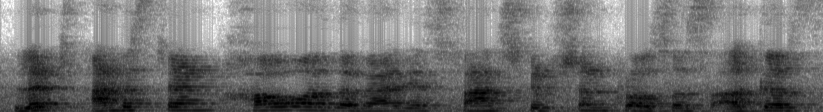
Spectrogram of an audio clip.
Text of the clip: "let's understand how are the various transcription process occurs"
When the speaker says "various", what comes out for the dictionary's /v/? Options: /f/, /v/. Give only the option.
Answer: /v/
